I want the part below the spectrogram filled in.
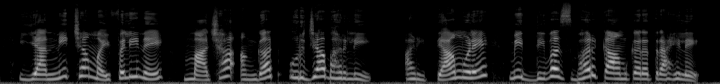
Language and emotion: Marathi, happy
